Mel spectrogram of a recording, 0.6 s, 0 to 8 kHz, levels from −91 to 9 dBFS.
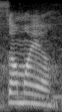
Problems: constant background noise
